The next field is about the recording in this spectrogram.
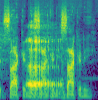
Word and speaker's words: Saucony: When you pulled that out, I was like, okay, how do y'all pronounce? Because I always said Saucony, but you said Saucony. Is there a proper pronunciation? – So it's Saucony.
